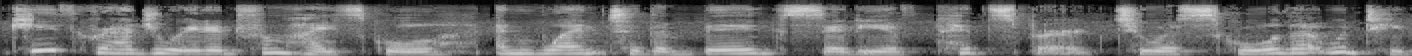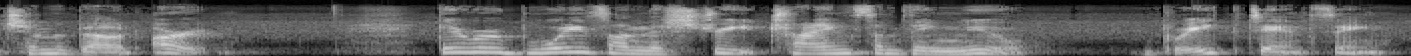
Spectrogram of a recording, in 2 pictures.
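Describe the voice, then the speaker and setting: A woman reads a children's picture book aloud with a slightly husky voice. Her delivery is expressive, and she lifts her pitch for the characters' quoted lines. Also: low-quality recording.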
